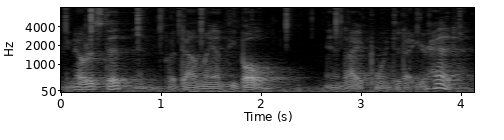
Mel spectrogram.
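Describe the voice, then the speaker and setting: A man narrating a roleplay story in the first person, addressing the listener as you, with an echo and loud music behind him. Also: a bass voice, normal speed, gravelly, noisy background. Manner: second-person storytelling, steady.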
